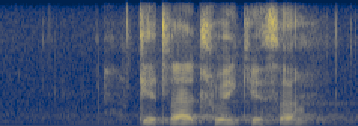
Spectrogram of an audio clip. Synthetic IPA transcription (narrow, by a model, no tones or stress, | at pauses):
kʼɪt͡ɬʼat͡ɬʰwɛkʼɪsa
